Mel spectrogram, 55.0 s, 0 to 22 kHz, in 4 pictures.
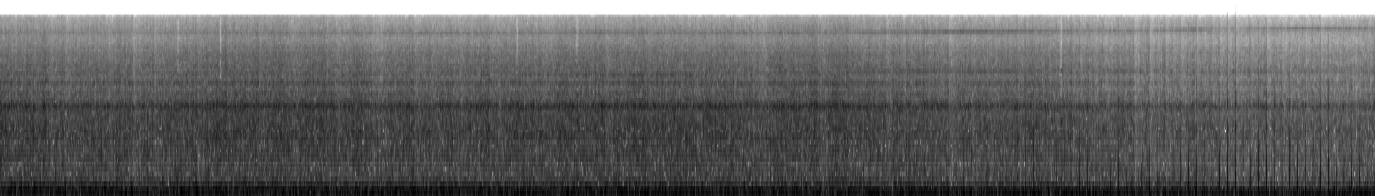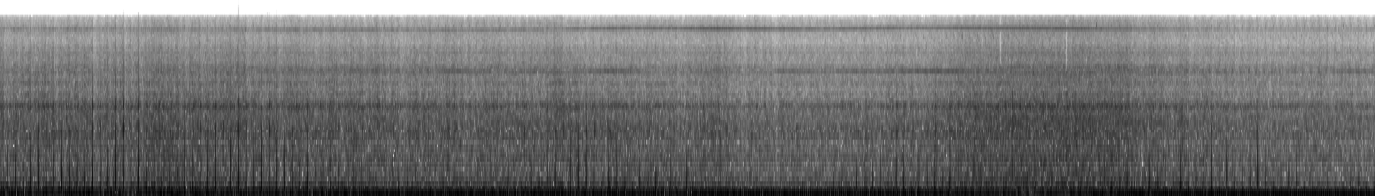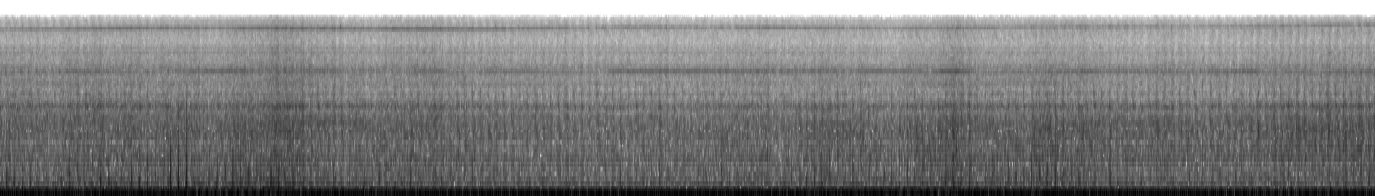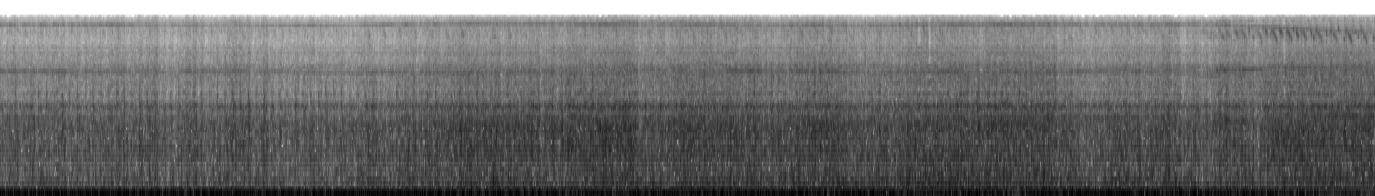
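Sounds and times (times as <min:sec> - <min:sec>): helicopter rotor drone: 0:00.0 - 0:55.0
high turbine whine: 0:00.0 - 0:55.0.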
